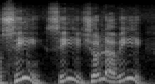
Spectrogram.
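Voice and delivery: high, quick, eager "sí, sí"; eager insistence. Retold or imitated. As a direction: insist you saw it, pitch jumping up. Insisting in retold dream.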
